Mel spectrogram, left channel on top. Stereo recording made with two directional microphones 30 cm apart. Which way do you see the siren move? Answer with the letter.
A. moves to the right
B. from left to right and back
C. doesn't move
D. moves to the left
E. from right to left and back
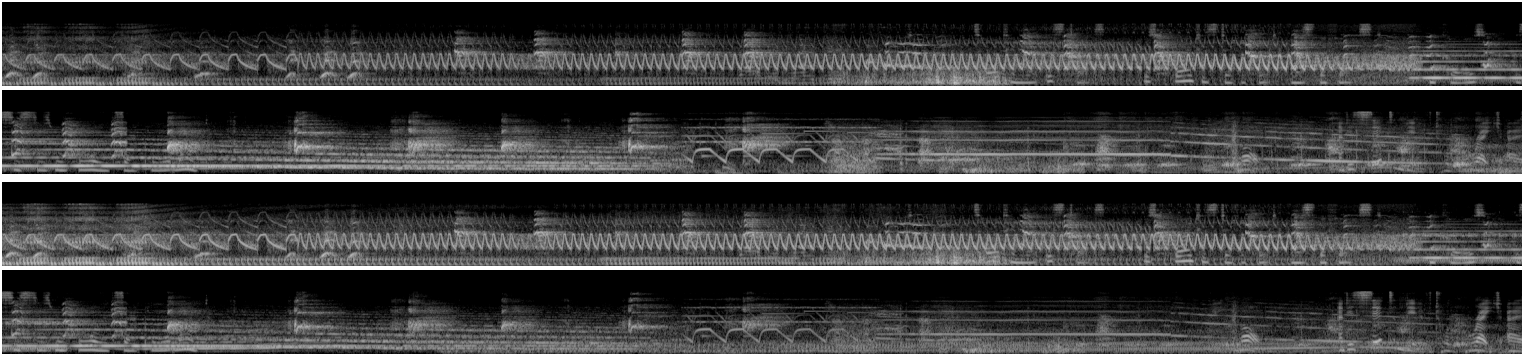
D.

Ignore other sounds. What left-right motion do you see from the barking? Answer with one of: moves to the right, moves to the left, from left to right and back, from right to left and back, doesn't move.
moves to the left.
